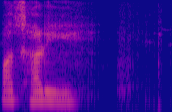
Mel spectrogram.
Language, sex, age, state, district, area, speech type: Nepali, female, 30-45, West Bengal, Jalpaiguri, urban, read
